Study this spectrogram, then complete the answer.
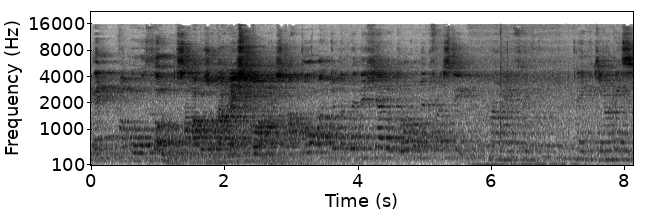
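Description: A woman speaks through loudspeakers in a large hall.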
